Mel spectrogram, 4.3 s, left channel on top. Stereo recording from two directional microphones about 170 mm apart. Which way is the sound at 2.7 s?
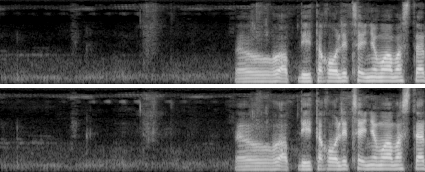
25° left (ahead or behind).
